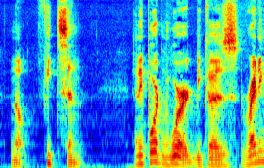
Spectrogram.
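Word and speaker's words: fietsen: Pronounced as fitsen, not fieten or something like that. No, fitsen.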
